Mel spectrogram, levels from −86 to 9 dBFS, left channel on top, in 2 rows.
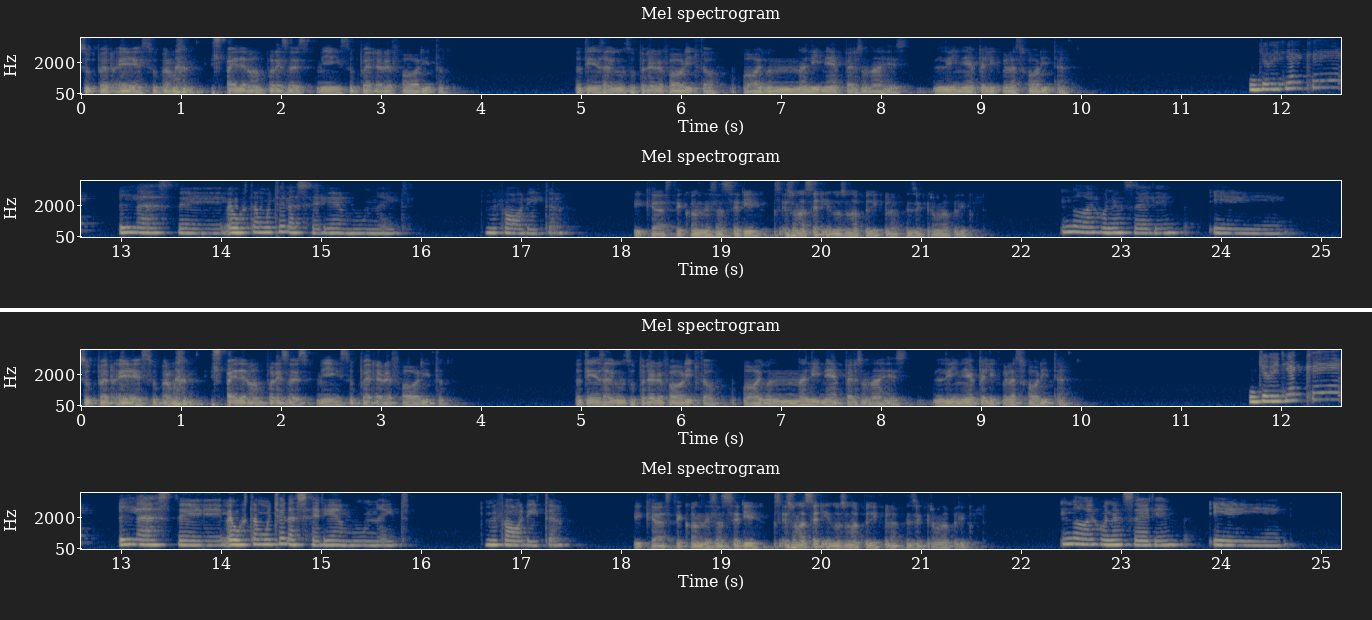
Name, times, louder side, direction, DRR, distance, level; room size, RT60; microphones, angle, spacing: voice 1, 0.0-3.7 4.9-8.2 8.5-9.9 18.1-21.5, equal, 20° right, 1.7 m, -30 dB
voice 2, 11.7-12.6 13.0-15.8 16.6-17.4 22.4-24.7, right 2 dB, 85° right, 1.6 m, -28 dB
28.5 x 12.5 x 2.4 m
head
